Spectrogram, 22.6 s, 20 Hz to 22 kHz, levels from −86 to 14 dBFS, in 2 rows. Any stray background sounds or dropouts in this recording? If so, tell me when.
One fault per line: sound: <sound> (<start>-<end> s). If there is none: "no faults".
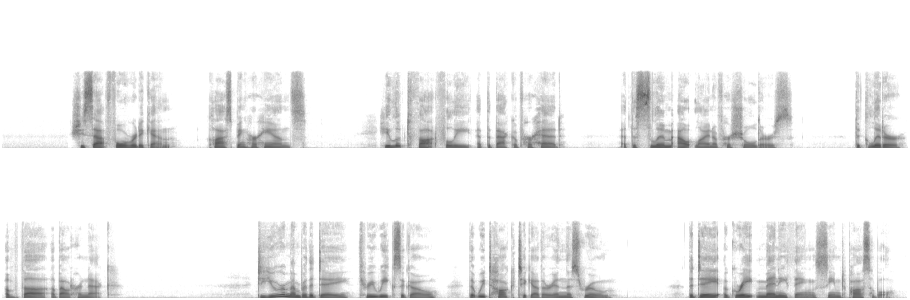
no faults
